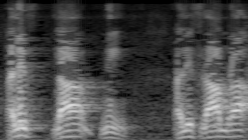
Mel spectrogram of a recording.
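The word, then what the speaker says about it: الم: These are pronounced separately, and so they are the broken into pieces. Not pronounced as Alif Lam Mim Alam, no. Alif Lam Mim.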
